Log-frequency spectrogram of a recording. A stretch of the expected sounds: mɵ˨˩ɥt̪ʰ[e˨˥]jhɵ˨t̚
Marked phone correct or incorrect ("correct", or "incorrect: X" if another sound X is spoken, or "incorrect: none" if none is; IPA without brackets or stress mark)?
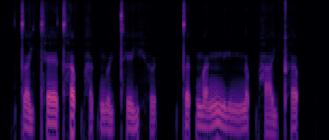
correct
